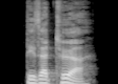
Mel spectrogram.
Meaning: deserter
- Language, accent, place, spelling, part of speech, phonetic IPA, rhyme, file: German, Germany, Berlin, Deserteur, noun, [dezɛʁˈtøːɐ̯], -øːɐ̯, De-Deserteur.ogg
